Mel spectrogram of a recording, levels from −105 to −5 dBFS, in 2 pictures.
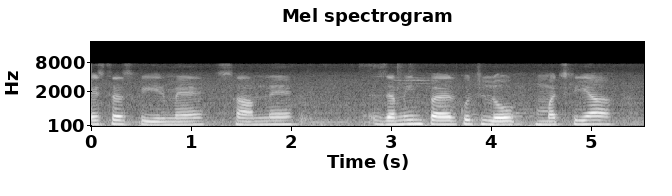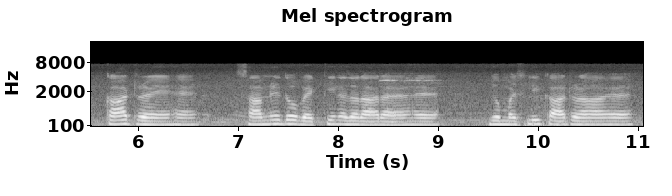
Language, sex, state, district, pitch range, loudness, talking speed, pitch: Hindi, male, West Bengal, Kolkata, 155-175 Hz, -17 LUFS, 130 wpm, 165 Hz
